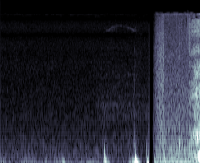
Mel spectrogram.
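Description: Three soft, low thumps in quick succession a little after a second in, followed by faint steady room hiss.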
